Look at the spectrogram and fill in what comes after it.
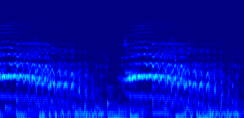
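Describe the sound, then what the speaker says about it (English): A horse whinnies in a long, loud, quavering call with a brief pause midway, close and clear, with no talking. "how the vocal cords of horses produce that classic whinnying sound"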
